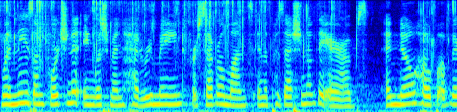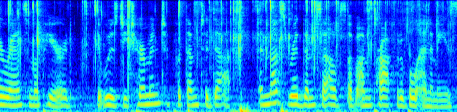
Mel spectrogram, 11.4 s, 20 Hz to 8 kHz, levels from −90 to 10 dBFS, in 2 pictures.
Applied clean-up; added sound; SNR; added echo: none; Crackle; 11 dB; reverberation time 1.2 s.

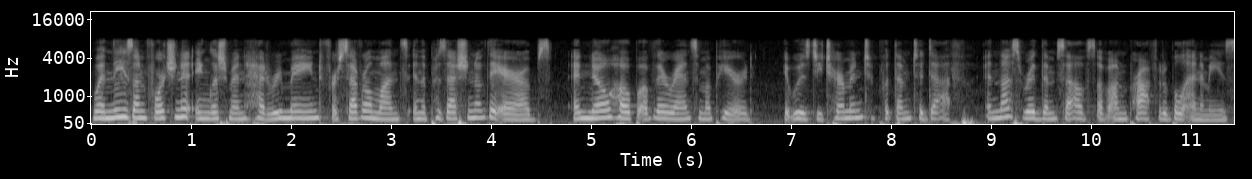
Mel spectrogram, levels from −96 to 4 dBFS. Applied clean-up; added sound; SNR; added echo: none; none; none; none.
